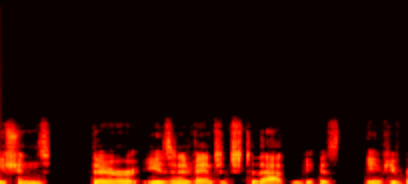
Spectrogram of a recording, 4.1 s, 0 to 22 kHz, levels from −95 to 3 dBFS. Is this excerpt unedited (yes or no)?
yes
